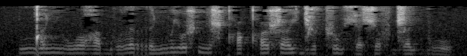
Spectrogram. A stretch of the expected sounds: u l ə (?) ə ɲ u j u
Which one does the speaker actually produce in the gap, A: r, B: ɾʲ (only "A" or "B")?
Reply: A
